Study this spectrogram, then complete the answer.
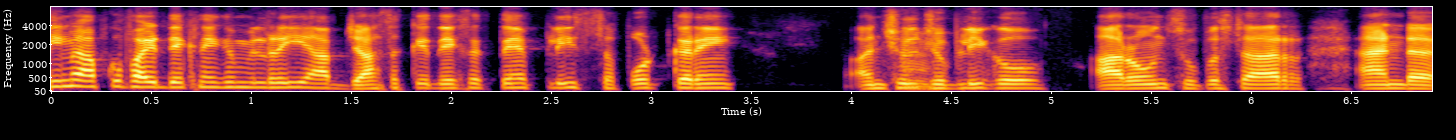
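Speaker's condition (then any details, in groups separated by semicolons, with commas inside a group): No condition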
